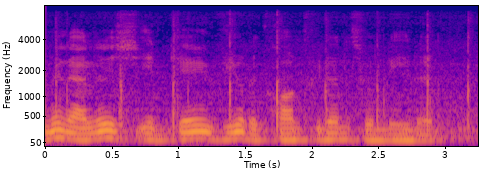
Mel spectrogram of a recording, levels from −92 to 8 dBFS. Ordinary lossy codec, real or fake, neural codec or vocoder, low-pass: none; real; none; 7.2 kHz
